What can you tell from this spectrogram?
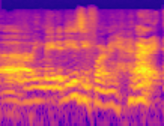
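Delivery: usual speaking voice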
